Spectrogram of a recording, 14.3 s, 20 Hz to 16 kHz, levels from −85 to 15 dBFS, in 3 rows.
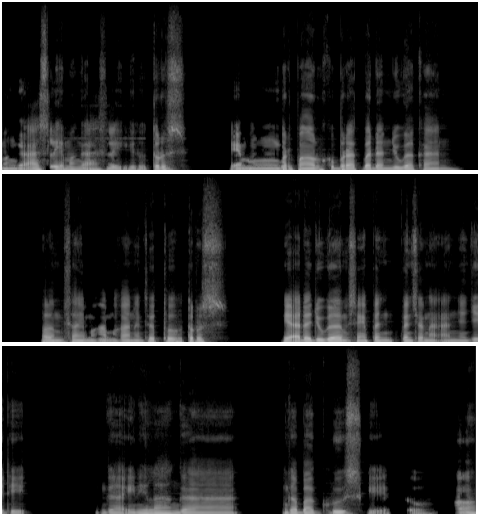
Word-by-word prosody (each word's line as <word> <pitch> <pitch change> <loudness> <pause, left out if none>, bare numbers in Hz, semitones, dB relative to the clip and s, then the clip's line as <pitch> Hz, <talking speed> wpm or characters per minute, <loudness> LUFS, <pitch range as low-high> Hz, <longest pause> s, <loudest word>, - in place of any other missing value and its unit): emang 105 -1 -2
enggak 100 +4 -1
asli 135 0 -1
emang 120 -2 -3
enggak 115 - -2
asli, 105 -2 -1
gitu. 100 - -6
Terus, 130 +4 +2 0.6
emang 110 0 -1
berpengaruh 105 0 +2
ke - - -3
berat 105 +1 +4
badan 100 0 +3
juga 115 +3 +3
kan, 100 0 -3 0.7
kalau 100 - +2
misalnya 95 0 -1
makan-makanan 95 0 -2
itu - - 0
tuh. 100 0 +2
Terus, 105 +2 +2 0.8
ya - - +7
ada 105 - +5
juga 110 +2 +8
misalnya 110 0 -2
pen 105 -1 +2 0.2
pencernaannya 95 -1 -2
jadi 95 0 -2 0.9
enggak 95 -3 -3
inilah, 120 +2 +3
enggak 100 -4 +1 0.8
enggak 105 -1 +3
bagus, 110 +2 +1 0.2
gitu. - - -11 0.4
Heeh. 125 +3 +1
105 Hz, 145 wpm, -25 LUFS, 100-110 Hz, 0.9 s, juga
